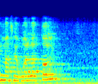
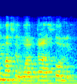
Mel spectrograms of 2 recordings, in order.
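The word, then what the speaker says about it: macehualtlahtolli: ¿Por qué no se dice macehualtlatoli? Porque yo no pronuncio la T que se supone que hay ahí.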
